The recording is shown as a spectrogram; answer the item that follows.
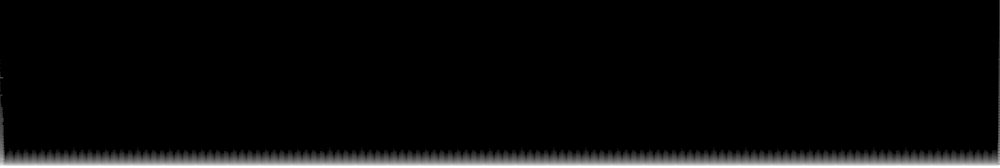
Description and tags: Set computer volume level at normal. Using headphones or your speakers, play each tone, gradually decreasing the volume until you cannot detect it. Note the volume setting (I know, this isn't easy if you don't have a graduated control, but you can make some arbitrary levels using whatever indicator you have on your OS).
Repeat with next tone. Try the test with headphones if you were using your speakers, or vice versa.
sine-wave, tone, hearing-test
